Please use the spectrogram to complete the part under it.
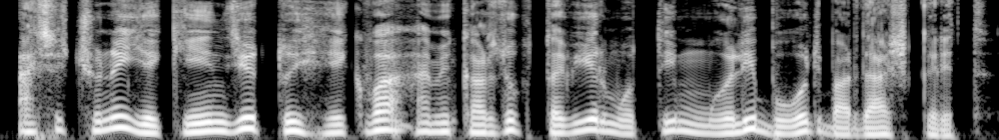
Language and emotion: Kashmiri, fearful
